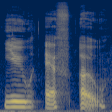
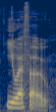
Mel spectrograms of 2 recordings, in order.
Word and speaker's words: UFO: A little usage tip: we pronounce each letter, so we don't say UFO or UFO. It's UFO. UFO.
